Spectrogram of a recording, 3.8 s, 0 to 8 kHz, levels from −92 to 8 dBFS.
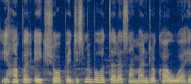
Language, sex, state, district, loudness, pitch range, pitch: Hindi, female, Himachal Pradesh, Shimla, -17 LUFS, 190-210 Hz, 205 Hz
